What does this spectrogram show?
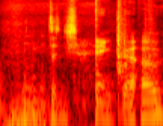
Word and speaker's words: Django: You get over here, Django. Django. D silent. The D is silent.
